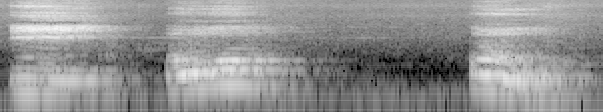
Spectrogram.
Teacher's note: जिन स्वरों के उच्चारण में जीभ बहुत ऊपर उठ जाती है वे संवृत स्वर कहलाते हैं।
